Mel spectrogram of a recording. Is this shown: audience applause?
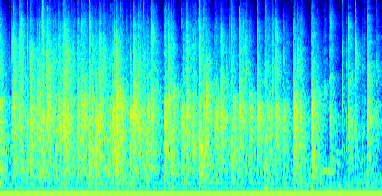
yes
